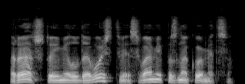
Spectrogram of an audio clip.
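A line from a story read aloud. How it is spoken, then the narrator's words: Plain. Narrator (Russian): сказал он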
